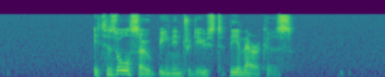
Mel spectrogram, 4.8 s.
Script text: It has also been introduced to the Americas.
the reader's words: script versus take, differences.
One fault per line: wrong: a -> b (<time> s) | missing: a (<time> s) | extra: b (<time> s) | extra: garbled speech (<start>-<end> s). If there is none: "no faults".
missing: to (2.9 s)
